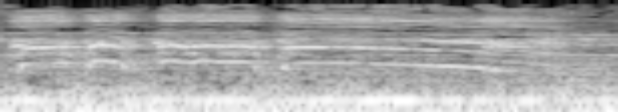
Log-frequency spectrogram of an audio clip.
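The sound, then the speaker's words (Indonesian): A rooster crows in a long, drawn-out call lasting a couple of seconds, loud, at half past one in the morning while it is still dark, with a steady low rumble of background noise underneath and no talking. “Masih jam setengah dua pagi, kok ayamnya berkokok sih?”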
